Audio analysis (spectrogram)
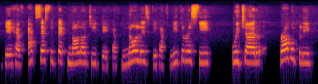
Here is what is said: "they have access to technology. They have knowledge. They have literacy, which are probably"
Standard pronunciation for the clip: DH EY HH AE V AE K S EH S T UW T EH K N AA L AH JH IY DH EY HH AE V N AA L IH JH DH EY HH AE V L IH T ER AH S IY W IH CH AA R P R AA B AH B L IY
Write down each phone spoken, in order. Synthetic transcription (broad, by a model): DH EY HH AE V AE K S EH S T UW T EH K N AA L AH JH IY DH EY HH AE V N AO L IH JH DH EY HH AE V L IH T ER AH S IY W IH CH AA R P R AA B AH B L IY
